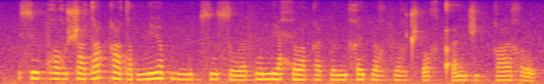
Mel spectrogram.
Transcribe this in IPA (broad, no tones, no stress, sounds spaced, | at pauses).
s ø b ʁ o ʁ ʃ u dˤ i q ɪ dˤ œ b n e ɐ̯ p i ŋ ø b s u s o ɐ̯ f o n e ħ o q ɪ p ə ŋ χ ɪ p œ ʁ f ø ʁ t͡ʃʼ ɔ x qʼ ə ŋ ʃ i b q ɔ ɐ̯ χ o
